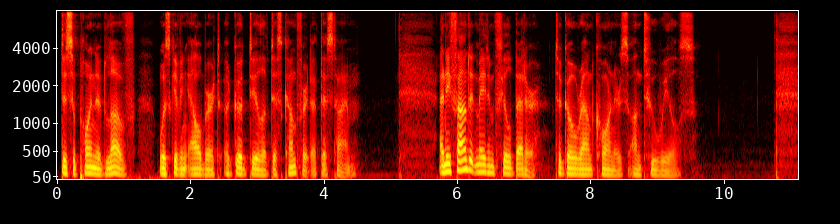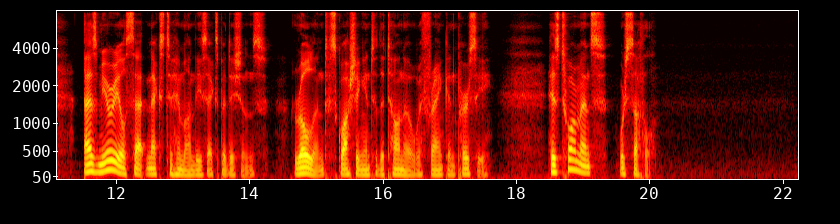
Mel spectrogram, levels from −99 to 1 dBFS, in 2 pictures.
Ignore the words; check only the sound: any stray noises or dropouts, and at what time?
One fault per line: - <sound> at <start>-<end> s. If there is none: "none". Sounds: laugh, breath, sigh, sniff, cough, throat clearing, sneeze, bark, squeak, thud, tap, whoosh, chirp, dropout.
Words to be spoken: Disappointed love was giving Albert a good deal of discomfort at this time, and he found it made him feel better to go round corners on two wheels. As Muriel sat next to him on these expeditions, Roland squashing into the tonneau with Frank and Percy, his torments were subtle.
none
